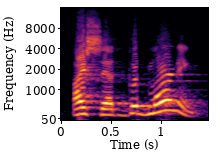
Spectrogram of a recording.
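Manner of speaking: loud, high-pitched indignant repeat; insistent greeting. Acted. Rabbit repeats his ignored greeting, loud and insistent.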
